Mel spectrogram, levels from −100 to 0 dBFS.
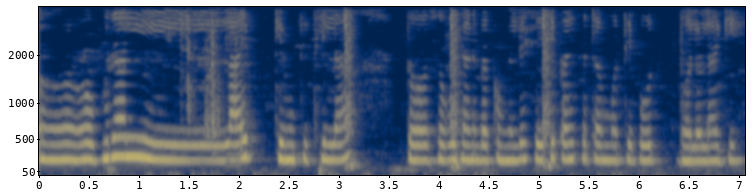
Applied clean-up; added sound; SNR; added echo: classical method log-MMSE.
